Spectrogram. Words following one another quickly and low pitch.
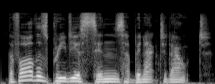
Yes: fast, 225 wpm; low, 130 Hz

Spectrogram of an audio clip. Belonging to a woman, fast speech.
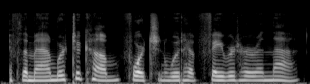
Yes: female; fast, 250 wpm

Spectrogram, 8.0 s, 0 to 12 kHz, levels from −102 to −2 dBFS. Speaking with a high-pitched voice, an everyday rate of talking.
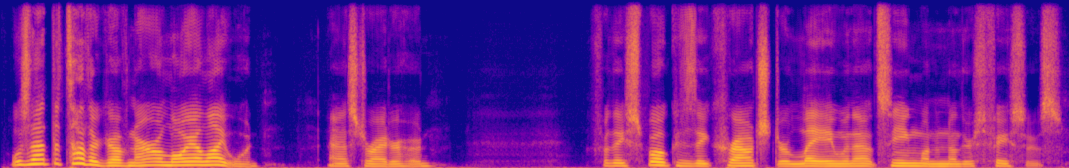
Yes: high, 200 Hz; average, 170 wpm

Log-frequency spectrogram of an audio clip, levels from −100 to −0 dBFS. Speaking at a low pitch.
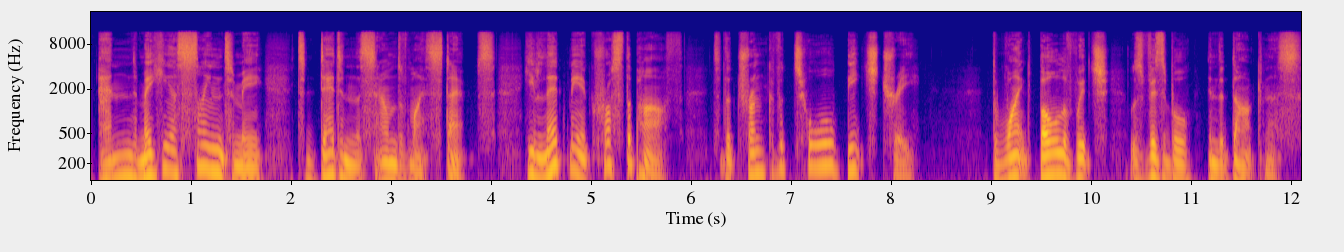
Yes: low, 120 Hz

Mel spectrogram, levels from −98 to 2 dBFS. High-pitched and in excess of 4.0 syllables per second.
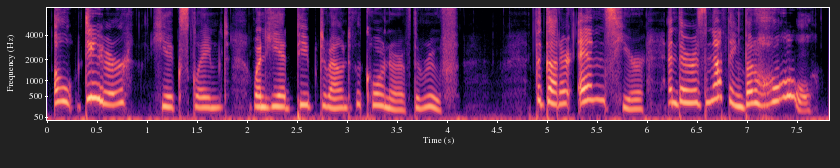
Yes: very high, 295 Hz; 5.7 syllables/s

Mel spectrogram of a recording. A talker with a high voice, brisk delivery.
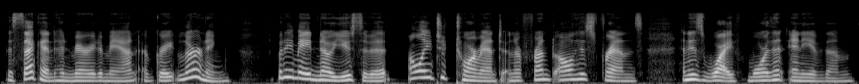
Yes: high, 195 Hz; fast, 225 wpm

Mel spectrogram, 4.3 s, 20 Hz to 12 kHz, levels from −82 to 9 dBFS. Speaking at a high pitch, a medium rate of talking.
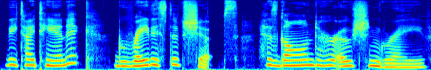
Yes: high, 235 Hz; average, 155 wpm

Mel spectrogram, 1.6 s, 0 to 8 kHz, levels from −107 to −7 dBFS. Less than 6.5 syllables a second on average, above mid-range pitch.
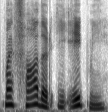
No: 5.2 syllables/s; medium, 160 Hz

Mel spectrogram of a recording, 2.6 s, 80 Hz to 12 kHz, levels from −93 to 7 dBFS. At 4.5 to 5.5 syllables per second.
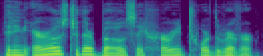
No: 6.0 syllables/s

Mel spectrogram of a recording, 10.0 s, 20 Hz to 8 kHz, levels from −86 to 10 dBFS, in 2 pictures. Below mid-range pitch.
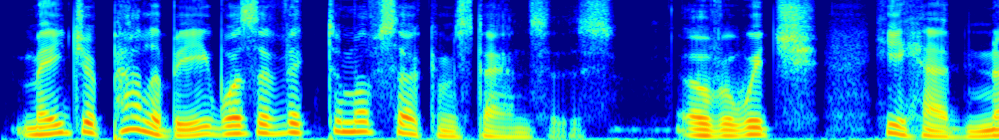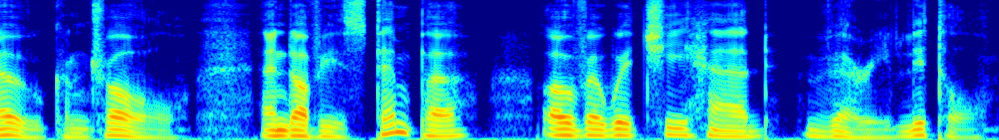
Yes: low, 130 Hz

